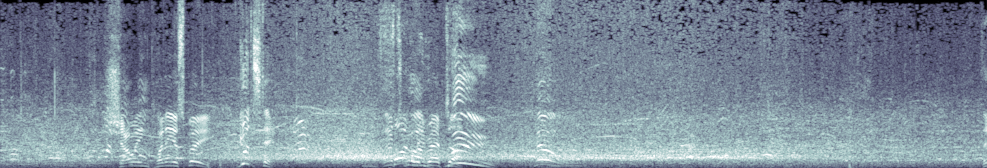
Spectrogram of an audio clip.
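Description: A large stadium crowd roars steadily.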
